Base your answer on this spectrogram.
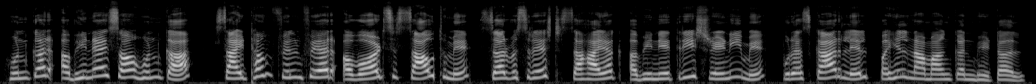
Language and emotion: Maithili, neutral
